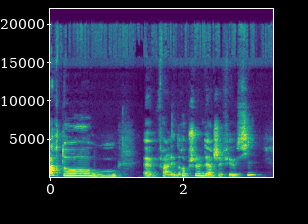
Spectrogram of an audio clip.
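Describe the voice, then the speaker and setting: A fairly slow pace, ordinary pitch variation and a dark, mellow tone. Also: woman. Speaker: knitting podcaster. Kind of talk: casual vlog chat. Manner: hesitant, many fillers.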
